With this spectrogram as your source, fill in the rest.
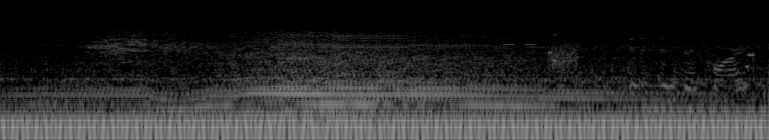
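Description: A pickup truck drives past close by and fades away.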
